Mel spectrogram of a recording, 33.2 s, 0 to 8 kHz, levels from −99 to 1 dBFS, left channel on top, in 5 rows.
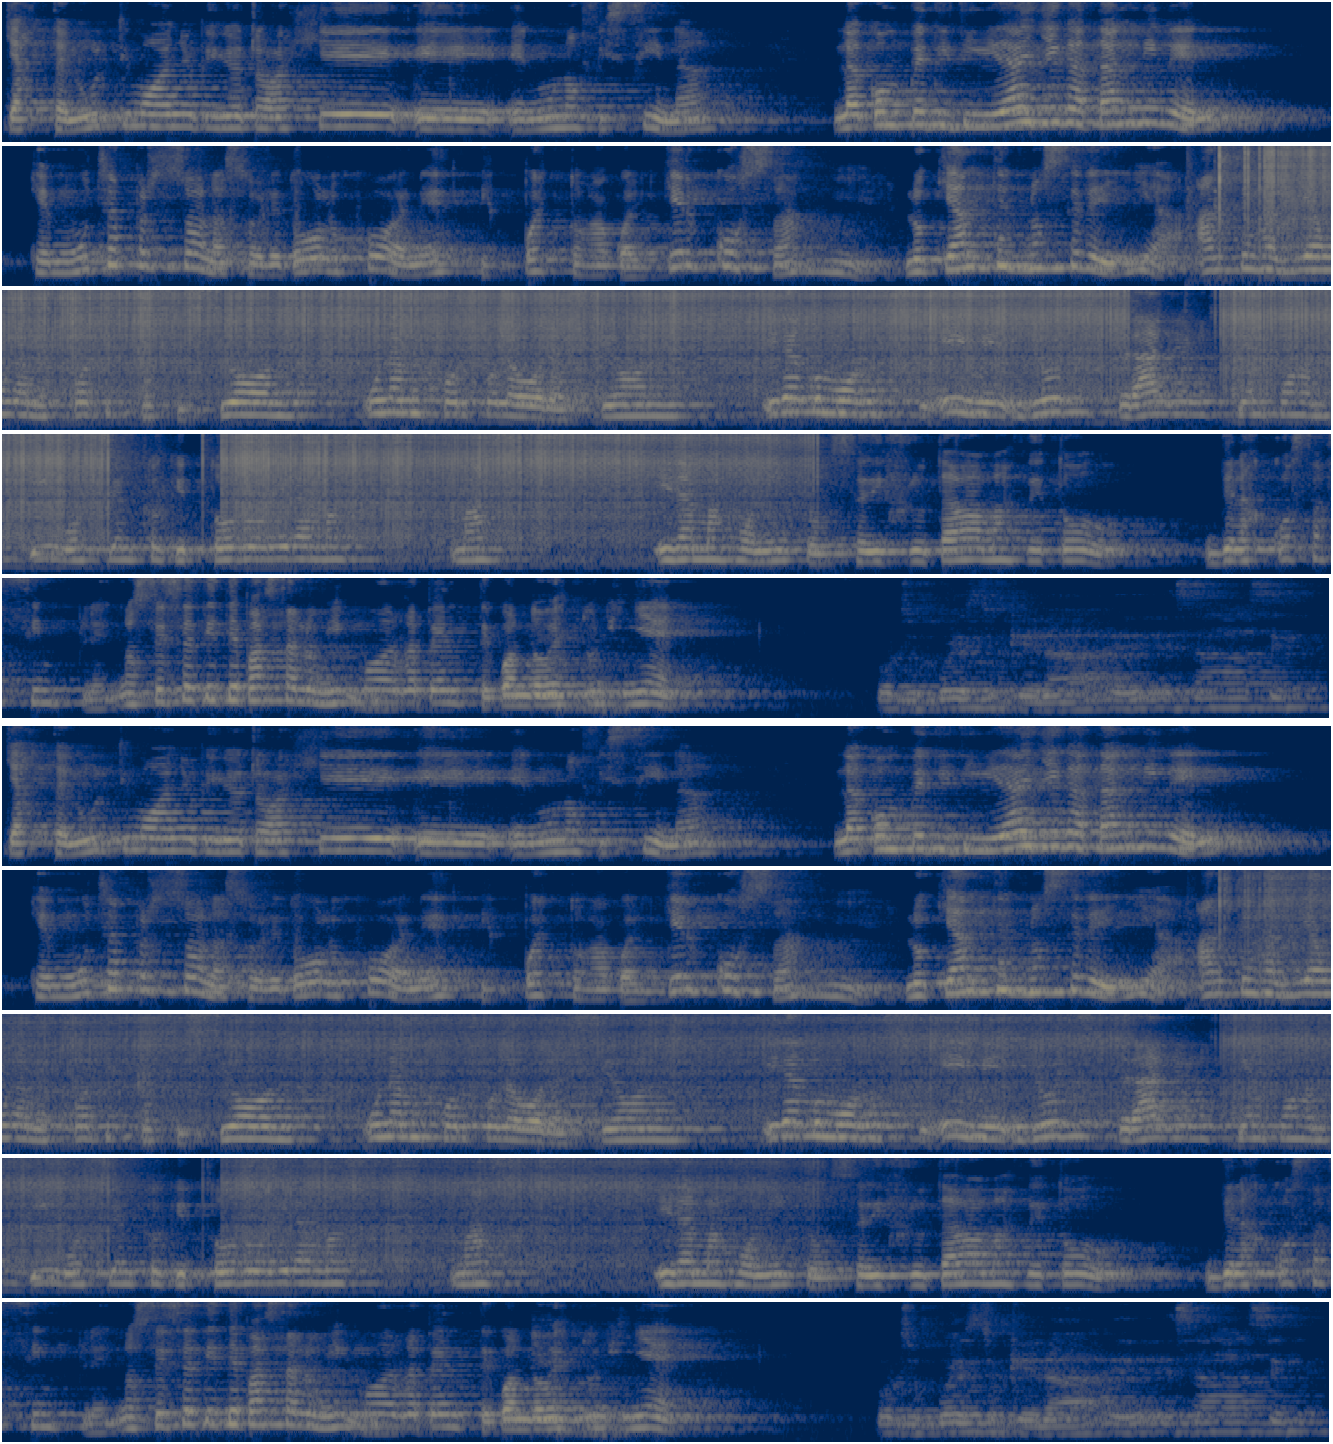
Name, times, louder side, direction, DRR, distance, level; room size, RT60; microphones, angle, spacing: voice 1, 0.0-3.6 4.2-6.1 6.8-8.9 9.3-14.8 15.1-16.7 17.1-21.7 22.2-22.4 22.9-25.5 25.9-29.9, left 1 dB, 20° left, 8 dB, 1.5 m, -49 dB
sound 1, 12.6-24.0, left 12 dB, 50° left, 0.8 m, -47 dB
voice 2, 29.2-29.7 30.9-33.0, equal, 20° right, -8 dB, 4.5 m, -59 dB
19.5 x 17.0 x 8.2 m, 1.1 s
head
